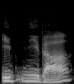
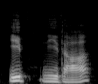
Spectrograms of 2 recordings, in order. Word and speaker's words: 입니다: For example, if you just read the Hangul on their own, you might want to say 입니다 and 합니다. But the correct pronunciations are actually 입니다 and 합니다.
